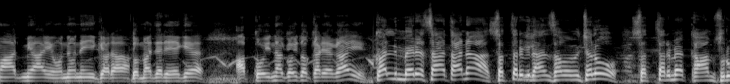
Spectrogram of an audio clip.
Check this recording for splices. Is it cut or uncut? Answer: cut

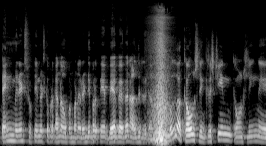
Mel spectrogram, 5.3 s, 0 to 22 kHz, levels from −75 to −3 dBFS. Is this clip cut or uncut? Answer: cut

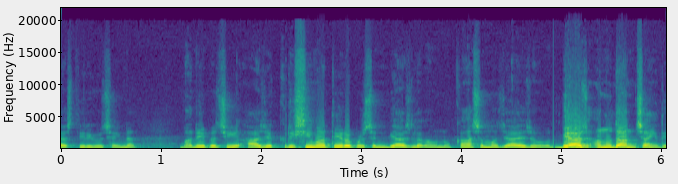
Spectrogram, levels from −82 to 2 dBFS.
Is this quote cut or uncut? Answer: cut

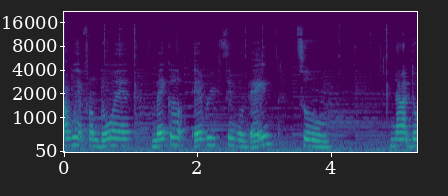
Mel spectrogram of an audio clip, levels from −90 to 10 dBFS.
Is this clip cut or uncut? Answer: uncut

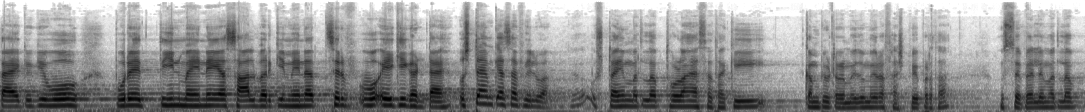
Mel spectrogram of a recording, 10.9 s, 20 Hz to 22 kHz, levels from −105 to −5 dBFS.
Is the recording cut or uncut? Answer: uncut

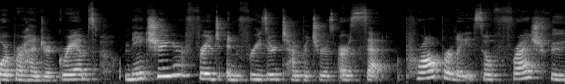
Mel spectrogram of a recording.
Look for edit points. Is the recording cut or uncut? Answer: cut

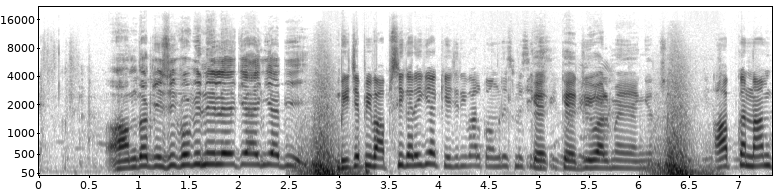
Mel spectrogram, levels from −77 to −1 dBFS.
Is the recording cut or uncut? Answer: cut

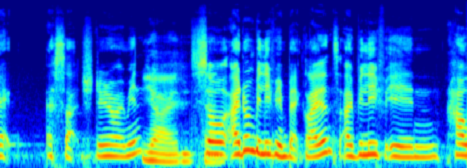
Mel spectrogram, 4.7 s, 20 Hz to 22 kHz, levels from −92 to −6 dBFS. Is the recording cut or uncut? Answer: uncut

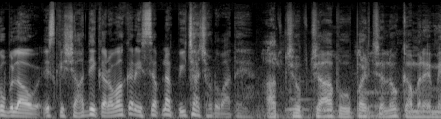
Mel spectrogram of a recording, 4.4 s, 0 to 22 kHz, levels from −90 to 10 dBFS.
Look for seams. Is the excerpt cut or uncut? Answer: cut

